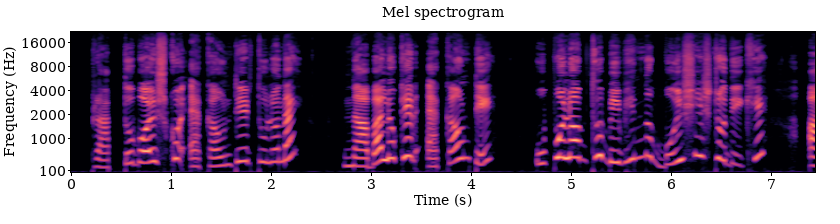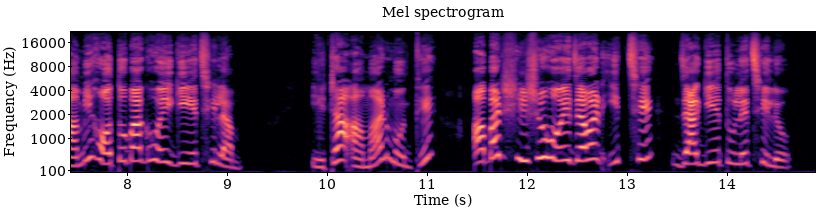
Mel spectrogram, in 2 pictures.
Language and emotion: Bengali, surprised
